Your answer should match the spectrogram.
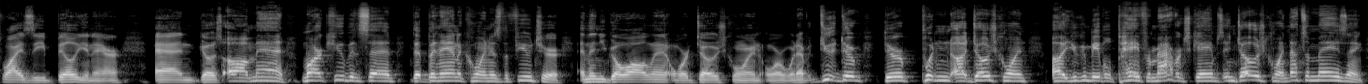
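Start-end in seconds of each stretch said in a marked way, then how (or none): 2.3-5.6 high, mocking voice of a gullible fan; mimicking a fanboy who trusts billionaires; mocking a naive fan. 8.1-13.6 much higher, fast, gushing mock fan; overexcited bro, hammed up; mimicking a Dogecoin fan gushing about Mavericks games; hyped fanboy.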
